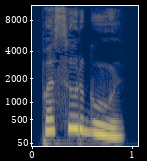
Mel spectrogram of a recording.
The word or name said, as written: ಪಸಿರ್ಗಲ್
